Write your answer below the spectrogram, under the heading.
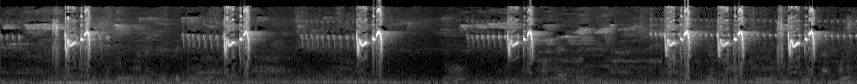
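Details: A bar-winged prinia challenges a rival with emphatic, explosive chirps, mostly doubled, spaced about every one and a half seconds. A faint, buzzy, high rattle is heard in the gaps between the calls.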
